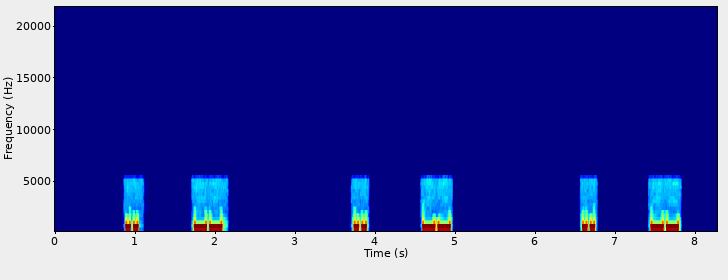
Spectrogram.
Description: Morse code, heard as a keyed tone, about 25 wpm, spaced as for 10 wpm, 600 Hz. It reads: IM IM IM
